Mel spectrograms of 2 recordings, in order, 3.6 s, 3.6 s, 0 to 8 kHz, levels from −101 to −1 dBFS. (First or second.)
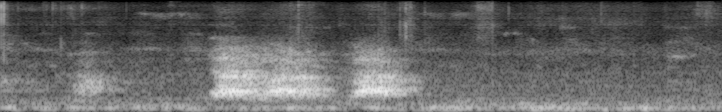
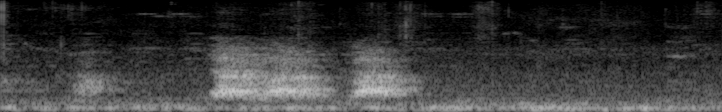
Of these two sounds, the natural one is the second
